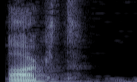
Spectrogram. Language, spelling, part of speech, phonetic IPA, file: Russian, акт, noun, [akt], Ru-акт.ogg
- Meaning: 1. act 2. nude, painting of a nude person 3. receipt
